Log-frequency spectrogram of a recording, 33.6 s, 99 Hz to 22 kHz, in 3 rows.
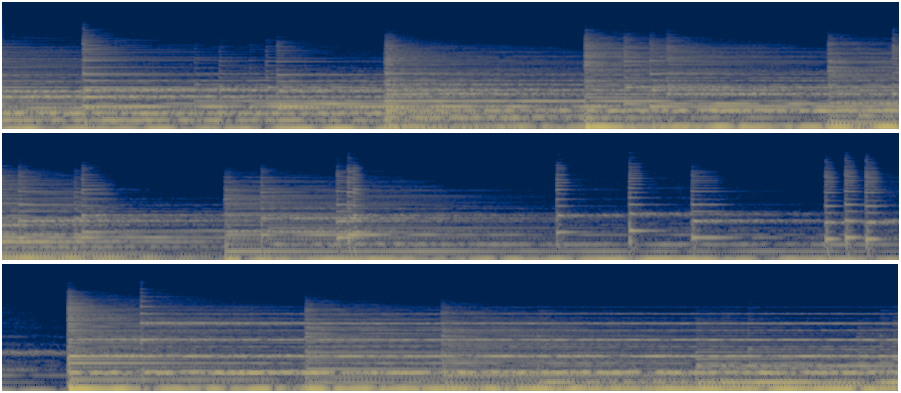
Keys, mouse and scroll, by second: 8.2 right click, 9.8 click, 10.8 click, 11.2 click, 11.6 click, 12.6 click, 17.6 right click, 18.8 click.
